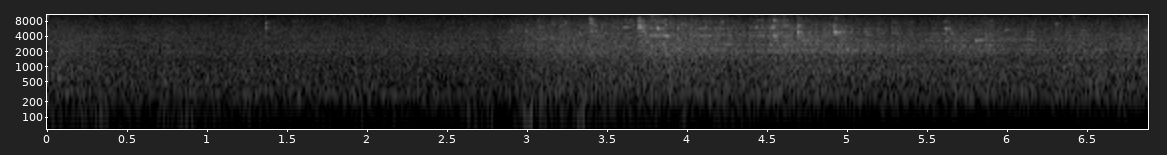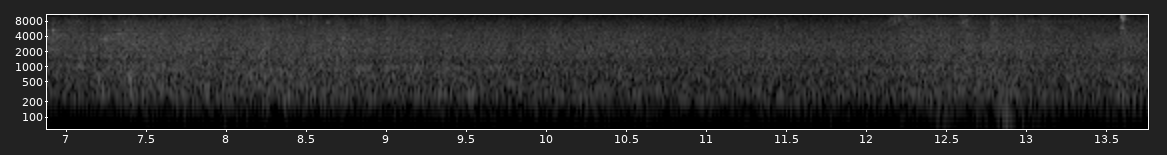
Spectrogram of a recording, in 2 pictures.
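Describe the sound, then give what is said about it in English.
A train rumbles steadily past, its continuous roar and rattling wheels filling the whole stretch, loud, with faint metallic squeals riding on top and no voices. “Train is still going.”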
